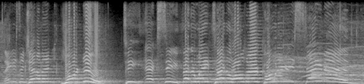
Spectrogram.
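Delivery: big booming announcer voice, stretching the name; ring announcer call. Acted. Ring announcer to the arena crowd, booming title call. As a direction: crown the new champ to the crowd.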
